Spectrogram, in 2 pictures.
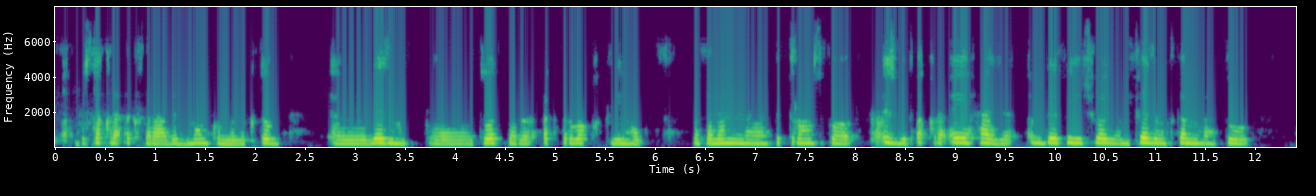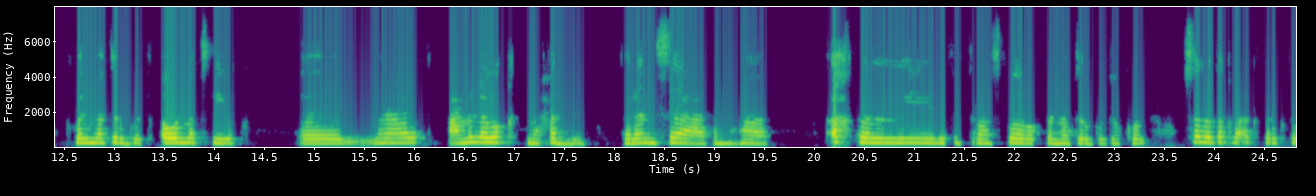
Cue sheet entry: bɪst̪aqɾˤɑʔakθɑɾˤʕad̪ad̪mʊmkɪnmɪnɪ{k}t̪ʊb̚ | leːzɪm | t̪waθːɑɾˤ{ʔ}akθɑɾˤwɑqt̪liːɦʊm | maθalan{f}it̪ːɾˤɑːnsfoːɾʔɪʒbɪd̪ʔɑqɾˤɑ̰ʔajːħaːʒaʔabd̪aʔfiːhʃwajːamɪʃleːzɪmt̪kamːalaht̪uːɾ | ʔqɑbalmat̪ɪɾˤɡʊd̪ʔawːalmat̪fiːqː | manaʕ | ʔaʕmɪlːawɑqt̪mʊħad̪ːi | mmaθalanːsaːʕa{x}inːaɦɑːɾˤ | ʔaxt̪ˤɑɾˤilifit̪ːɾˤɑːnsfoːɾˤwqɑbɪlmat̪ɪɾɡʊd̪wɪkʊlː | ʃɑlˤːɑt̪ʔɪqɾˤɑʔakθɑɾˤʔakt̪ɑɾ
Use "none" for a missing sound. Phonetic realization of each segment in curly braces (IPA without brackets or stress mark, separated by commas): k, ʔ, f, f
